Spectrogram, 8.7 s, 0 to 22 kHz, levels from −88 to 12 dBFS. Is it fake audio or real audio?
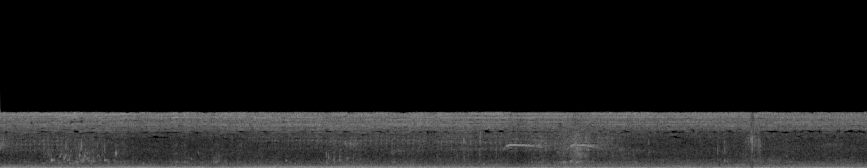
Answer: real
